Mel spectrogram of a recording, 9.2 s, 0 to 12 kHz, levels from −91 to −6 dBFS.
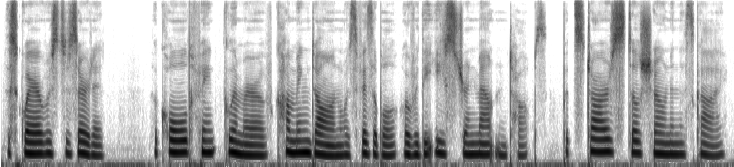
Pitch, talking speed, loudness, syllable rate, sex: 185 Hz, 165 wpm, -17 LUFS, 4.5 syllables/s, female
